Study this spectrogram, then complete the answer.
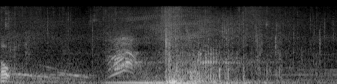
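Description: A crackling electric blast bursts with a loud crash.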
